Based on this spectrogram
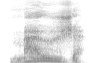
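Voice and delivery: hushed, lightly nervous confession; a touch of furtive dread; skittish whisper. A narrator's reading. Inspector confesses his trouble to the parents, skittishly hushed. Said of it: "fluisterde meneer Pinkepank schichtig".

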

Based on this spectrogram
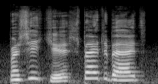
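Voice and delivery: high, loud searching call. A narrator's reading. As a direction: call for a missing friend. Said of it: "riep Pluk".

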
